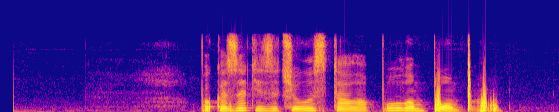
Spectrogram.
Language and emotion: Russian, neutral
